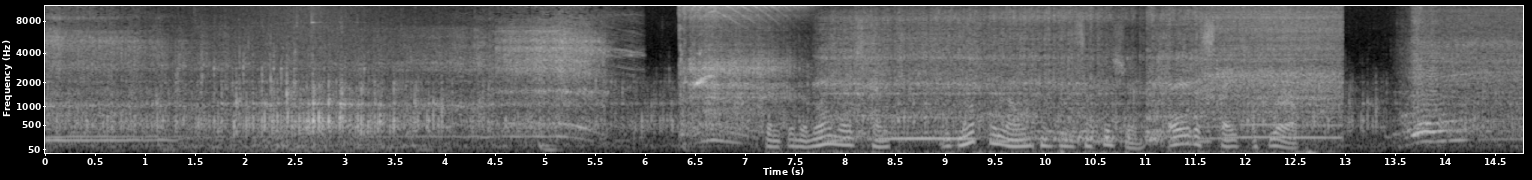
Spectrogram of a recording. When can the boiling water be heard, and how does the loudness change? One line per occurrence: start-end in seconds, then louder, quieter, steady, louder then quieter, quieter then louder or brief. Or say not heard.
0.0-14.7 quieter.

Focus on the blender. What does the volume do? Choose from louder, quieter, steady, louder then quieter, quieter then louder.
louder.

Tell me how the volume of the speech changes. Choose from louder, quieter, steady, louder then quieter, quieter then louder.
steady.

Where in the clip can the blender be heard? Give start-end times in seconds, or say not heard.
0.0-14.7.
